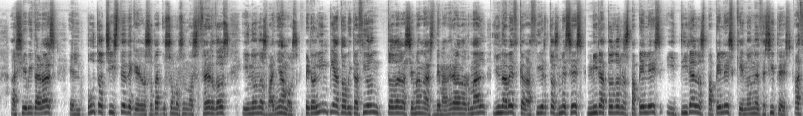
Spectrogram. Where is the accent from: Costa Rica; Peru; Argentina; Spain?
Spain; Soy español y los calcetines se ponen de una manera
